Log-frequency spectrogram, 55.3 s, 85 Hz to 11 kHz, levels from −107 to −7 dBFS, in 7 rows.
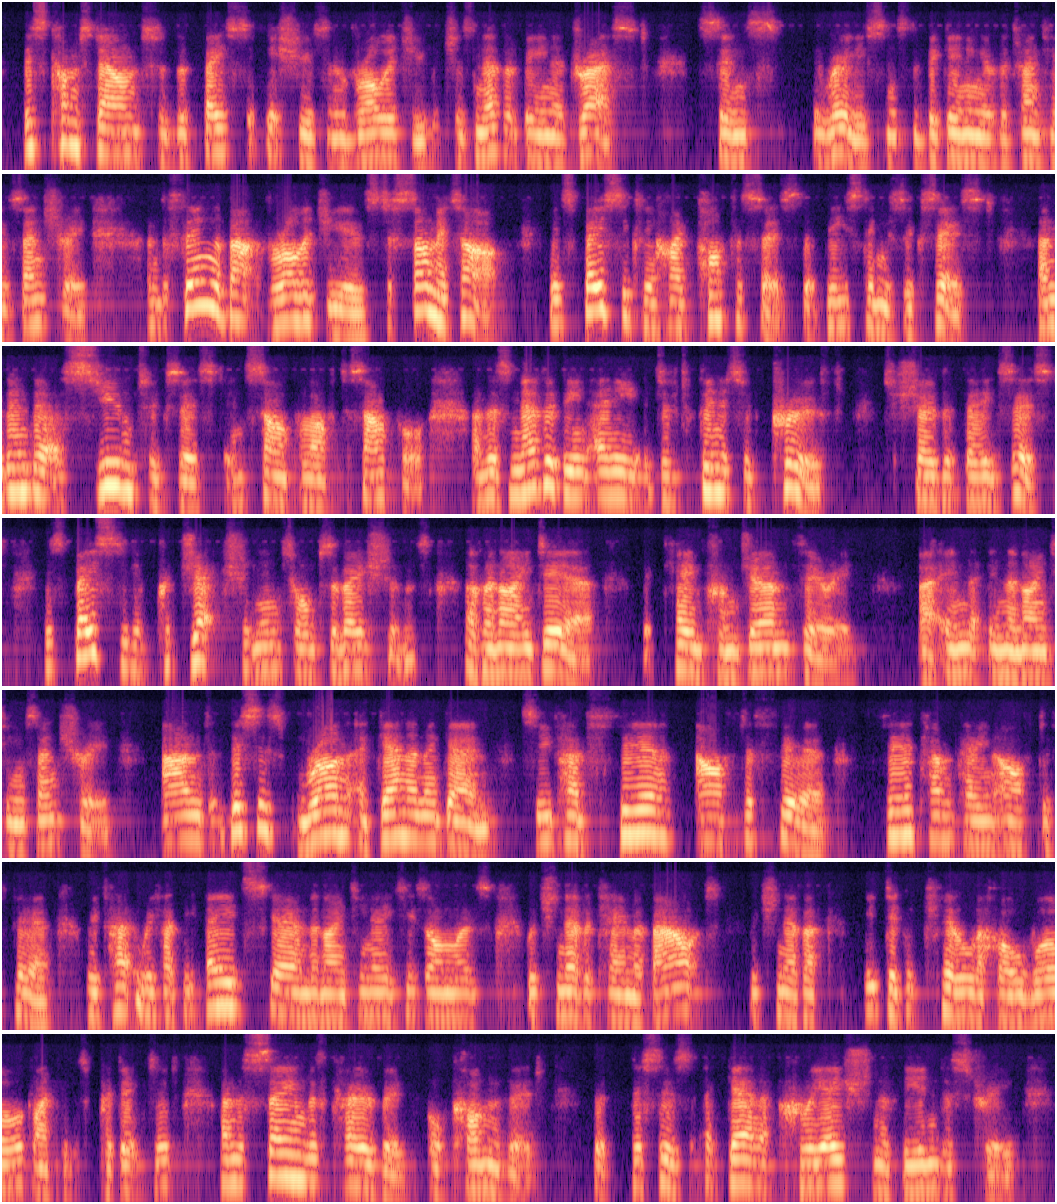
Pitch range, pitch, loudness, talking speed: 125-160 Hz, 140 Hz, -20 LUFS, 155 wpm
